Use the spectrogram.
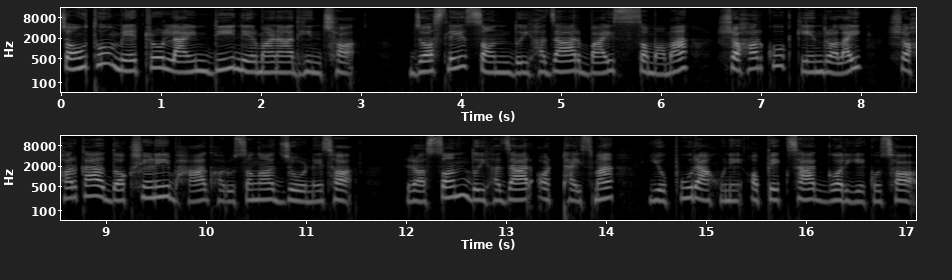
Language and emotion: Nepali, neutral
